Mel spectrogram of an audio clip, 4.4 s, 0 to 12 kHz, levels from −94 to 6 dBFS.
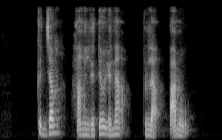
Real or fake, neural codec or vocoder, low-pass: fake; autoencoder, 22.05 kHz, a latent of 192 numbers a frame, VITS, trained on one speaker; 9.9 kHz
